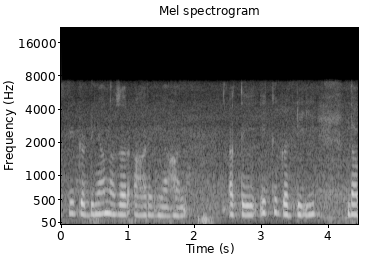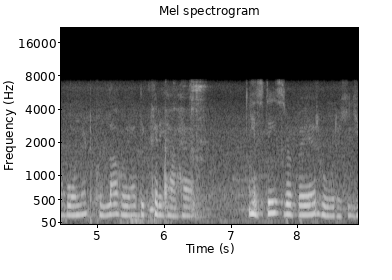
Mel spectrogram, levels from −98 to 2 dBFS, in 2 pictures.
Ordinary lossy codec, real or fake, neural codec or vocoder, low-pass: none; real; none; 7.2 kHz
